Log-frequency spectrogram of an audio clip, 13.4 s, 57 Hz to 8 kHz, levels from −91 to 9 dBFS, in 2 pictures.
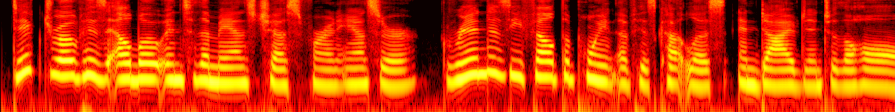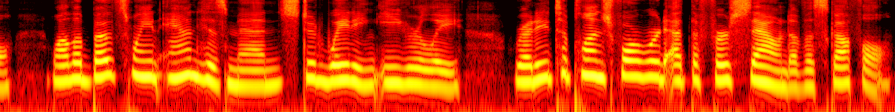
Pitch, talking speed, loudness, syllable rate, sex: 220 Hz, 200 wpm, -17 LUFS, 5.0 syllables/s, female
